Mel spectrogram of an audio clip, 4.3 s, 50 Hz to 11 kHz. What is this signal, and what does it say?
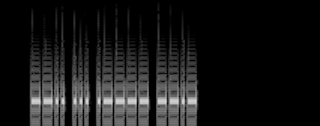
Morse code, heard as a keyed tone, about 30 wpm, 700 Hz. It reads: ZS1Q
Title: DXCC-100 Call Signs - 4 Characters - Repeated 3x - 30wpm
